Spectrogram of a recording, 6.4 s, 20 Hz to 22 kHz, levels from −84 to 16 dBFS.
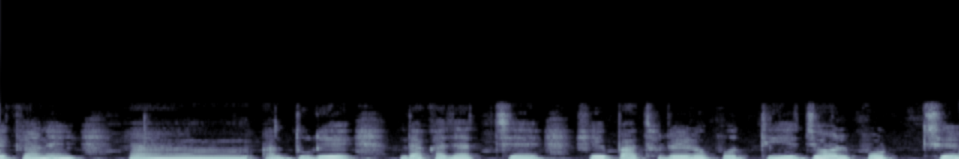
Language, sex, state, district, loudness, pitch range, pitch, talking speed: Bengali, female, Odisha, Malkangiri, -14 LUFS, 205-225 Hz, 215 Hz, 110 wpm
